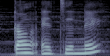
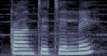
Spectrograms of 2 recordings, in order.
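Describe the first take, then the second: First: No t sound links quand to est. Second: A t sound links quand to est. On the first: The speaker calls it right. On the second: The speaker calls it wrong.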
